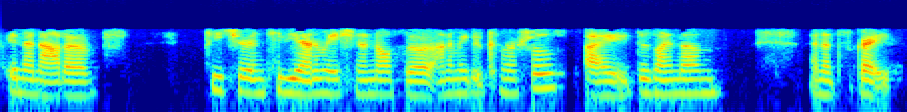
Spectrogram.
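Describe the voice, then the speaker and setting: A woman from Turkey, an artist, answering interview questions in a reflective, casual way with many fillers and light laughs. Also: lowish voice. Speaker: artist and guest. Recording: narrow phone-like sound.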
